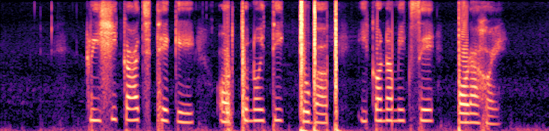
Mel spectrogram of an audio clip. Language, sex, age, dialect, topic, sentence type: Bengali, female, 25-30, Standard Colloquial, agriculture, statement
